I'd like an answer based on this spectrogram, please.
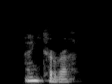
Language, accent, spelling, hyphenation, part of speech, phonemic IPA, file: English, Southern England, Ankara, An‧ka‧ra, proper noun, /ˈæŋ.kə.ɹə/, LL-Q1860 (eng)-Ankara.wav
- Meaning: 1. The capital city of Turkey and the capital of Ankara Province 2. The capital city of Turkey and the capital of Ankara Province.: The Turkish government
